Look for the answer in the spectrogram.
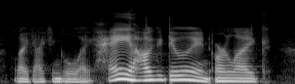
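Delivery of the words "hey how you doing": high, loud, silly, goofy cartoon voice. Thinking about going into voice acting, speaker shows off a very cartoony voice. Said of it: "my voice can sound very cartoony".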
